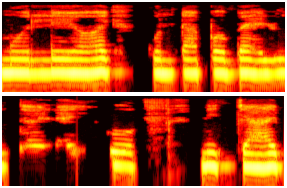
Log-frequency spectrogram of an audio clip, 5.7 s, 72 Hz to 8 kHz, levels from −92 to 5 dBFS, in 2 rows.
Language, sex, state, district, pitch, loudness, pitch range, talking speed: Hindi, female, Bihar, Sitamarhi, 200 Hz, -14 LUFS, 195-210 Hz, 105 wpm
